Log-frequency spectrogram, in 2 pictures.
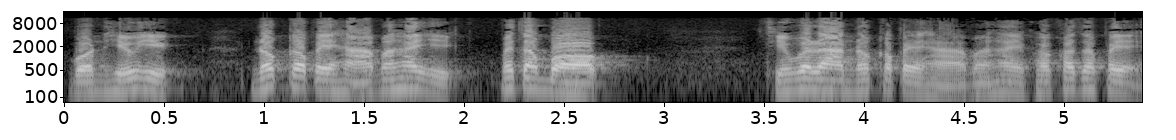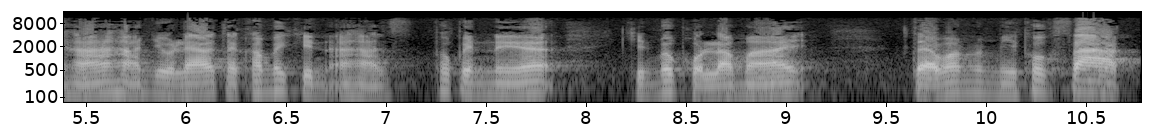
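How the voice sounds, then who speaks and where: A man's voice: medium pitch, fairly bright tone. A man telling a folk tale in a casual, rambling way, with many fillers and coarse words. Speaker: storyteller.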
